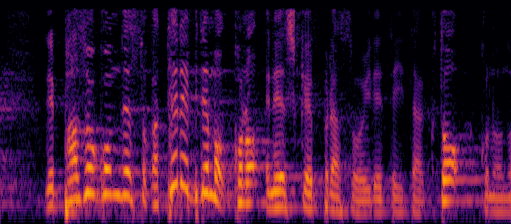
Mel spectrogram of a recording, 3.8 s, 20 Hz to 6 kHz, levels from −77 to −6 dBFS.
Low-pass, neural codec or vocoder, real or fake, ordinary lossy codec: 5.4 kHz; none; real; MP3, 48 kbps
